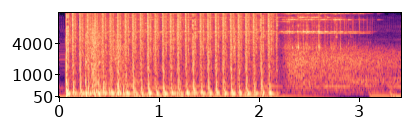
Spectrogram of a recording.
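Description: Rapid automatic gunfire from a DMR or VSS in the video game Escape From Tarkov, a steady loud burst of closely spaced shots lasting about two seconds, then dying into a short echoing tail.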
